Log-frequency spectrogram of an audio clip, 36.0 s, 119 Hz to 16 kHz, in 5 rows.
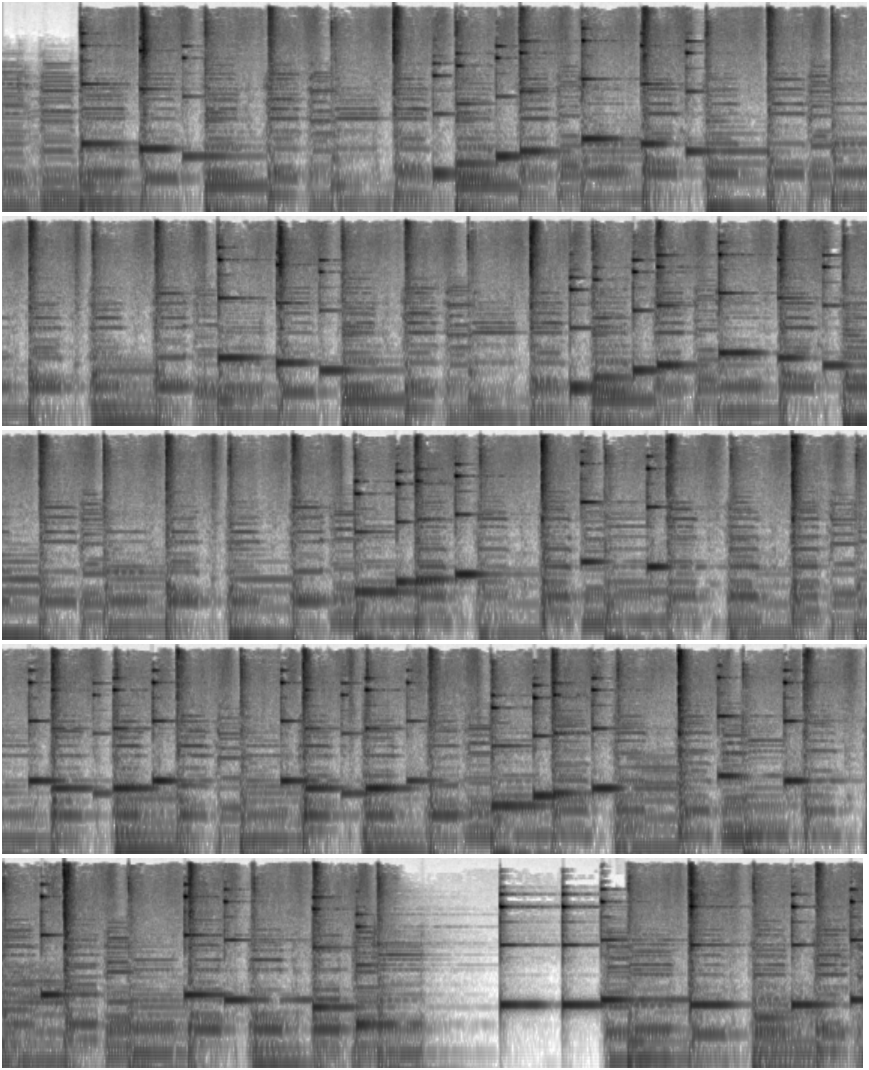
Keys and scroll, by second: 3.8-4.7 typing, 4.9 Return, 16.6 F3, 18.2 m, 26.0-27.0 typing.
